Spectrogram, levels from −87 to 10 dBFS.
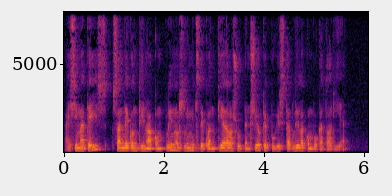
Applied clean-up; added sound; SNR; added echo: none; none; none; none.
